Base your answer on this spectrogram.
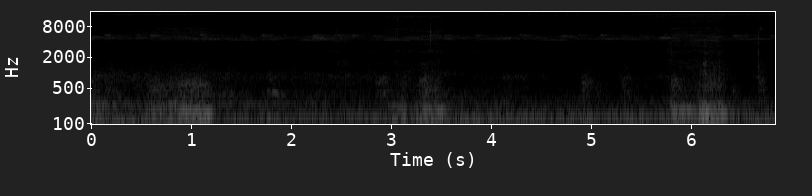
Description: Just a sleepy dog snoring.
